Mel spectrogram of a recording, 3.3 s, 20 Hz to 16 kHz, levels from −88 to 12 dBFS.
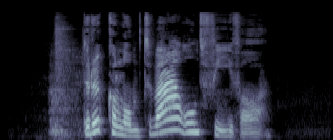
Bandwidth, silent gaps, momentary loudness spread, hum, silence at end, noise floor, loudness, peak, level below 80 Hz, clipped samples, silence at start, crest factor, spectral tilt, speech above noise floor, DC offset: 11.5 kHz; none; 23 LU; none; 0.7 s; -72 dBFS; -19 LUFS; -2 dBFS; -66 dBFS; under 0.1%; 0.5 s; 20 dB; -4.5 dB/octave; 53 dB; under 0.1%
